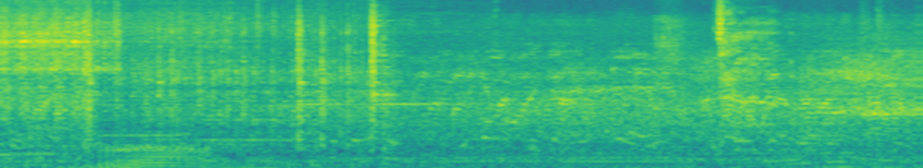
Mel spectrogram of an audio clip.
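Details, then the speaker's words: Mazda Miata manual gearbox that went bang under full throttle while drifting in tandem; second gear is broken, and the owner wonders whether the clutch is also hurt. Rough, uneven drivetrain noise with a ragged rattle under load: broken second gear. "Hopefully it's not the clutch. I know second's gone, but like, Yeah. it's noisy. It is noisy."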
